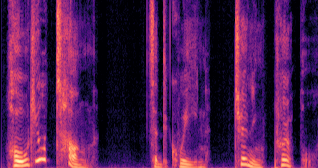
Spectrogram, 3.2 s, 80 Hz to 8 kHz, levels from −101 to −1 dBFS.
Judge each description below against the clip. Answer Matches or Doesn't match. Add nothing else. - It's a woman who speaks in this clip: Doesn't match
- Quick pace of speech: Doesn't match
